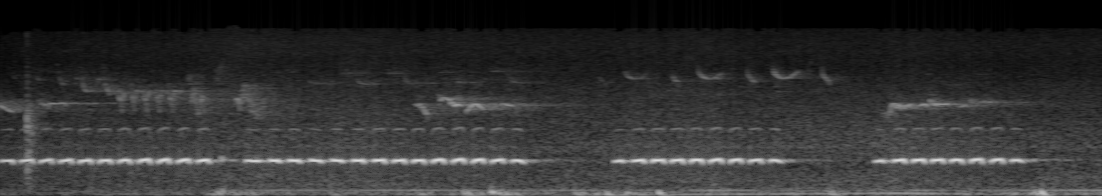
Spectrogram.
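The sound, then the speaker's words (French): A Tengmalm's owl sings rapid, evenly spaced bursts of soft hoots, four quick trains separated by short pauses, while other birds chirp faintly in the background. “C'est la chouette de Tegmalm. C'est son chant.”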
